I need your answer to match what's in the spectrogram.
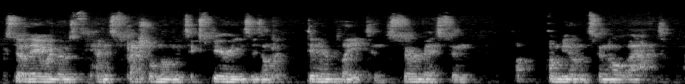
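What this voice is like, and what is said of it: American accent. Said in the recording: “judging by your accent, was in the US?”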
